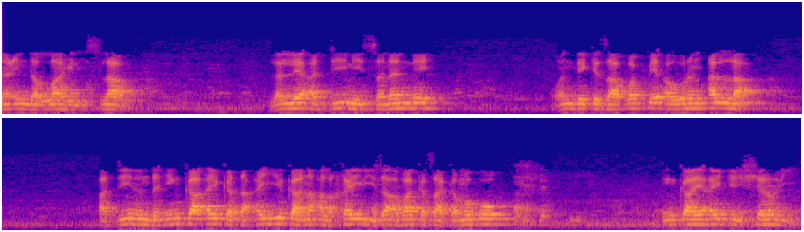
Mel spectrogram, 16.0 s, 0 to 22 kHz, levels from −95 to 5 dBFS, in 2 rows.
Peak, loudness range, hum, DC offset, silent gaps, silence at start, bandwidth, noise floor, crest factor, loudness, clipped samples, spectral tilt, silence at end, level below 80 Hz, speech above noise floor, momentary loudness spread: -4 dBFS; 4 LU; none; under 0.1%; none; 0 s; 5.8 kHz; -54 dBFS; 18 dB; -22 LUFS; under 0.1%; -5 dB/octave; 0 s; -58 dBFS; 32 dB; 13 LU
